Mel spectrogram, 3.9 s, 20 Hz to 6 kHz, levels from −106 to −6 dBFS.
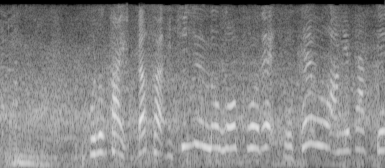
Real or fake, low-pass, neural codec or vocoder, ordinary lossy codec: fake; 5.4 kHz; codec, 16 kHz in and 24 kHz out, 1.1 kbps, FireRedTTS-2 codec; AAC, 24 kbps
